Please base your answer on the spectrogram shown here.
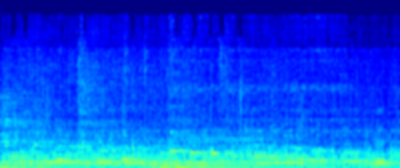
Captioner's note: applause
